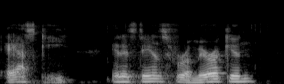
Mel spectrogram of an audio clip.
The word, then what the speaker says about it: ASCII: that's called that is called ascii which is pronounced ascii and it stands for american standard code for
